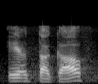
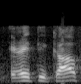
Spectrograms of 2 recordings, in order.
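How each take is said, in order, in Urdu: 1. t کے بعد والی آواز a ہے۔ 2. t کے بعد والی آواز i ہے۔ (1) "اعتکاف غلط ہے یہ نہیں کہیں گے" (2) "اعتکاف ہم کہیں گے"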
